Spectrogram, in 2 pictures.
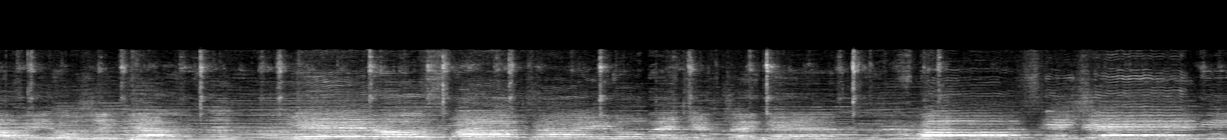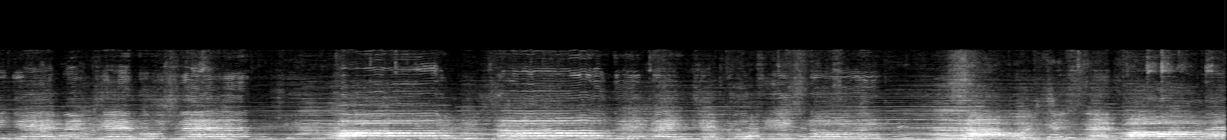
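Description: A large choir of folk-ensemble singers singing a song together, many voices at once.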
